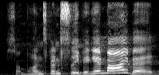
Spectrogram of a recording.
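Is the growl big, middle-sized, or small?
big. It is said with a great big growl.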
